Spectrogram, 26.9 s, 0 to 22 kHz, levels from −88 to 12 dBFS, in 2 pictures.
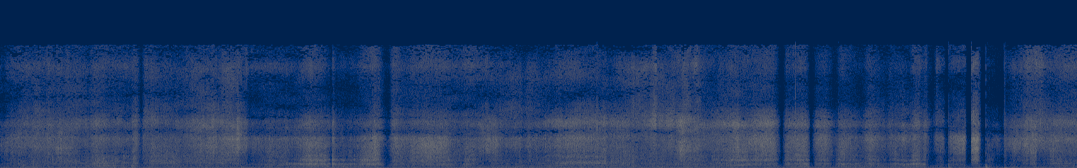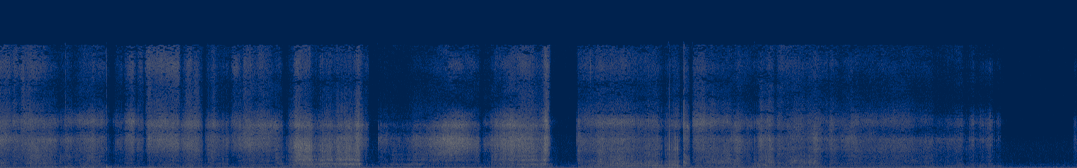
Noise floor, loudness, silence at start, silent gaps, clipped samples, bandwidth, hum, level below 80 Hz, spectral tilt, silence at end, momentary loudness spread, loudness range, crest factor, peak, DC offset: -68 dBFS; -44 LUFS; 0 s; none; under 0.1%; 16.5 kHz; none; -68 dBFS; 0 dB/octave; 0 s; 11 LU; 7 LU; 26 dB; -22 dBFS; under 0.1%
